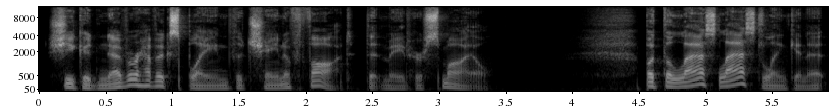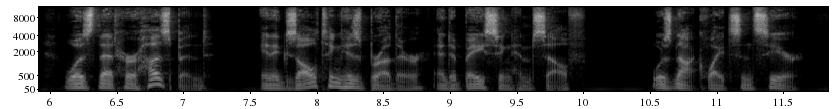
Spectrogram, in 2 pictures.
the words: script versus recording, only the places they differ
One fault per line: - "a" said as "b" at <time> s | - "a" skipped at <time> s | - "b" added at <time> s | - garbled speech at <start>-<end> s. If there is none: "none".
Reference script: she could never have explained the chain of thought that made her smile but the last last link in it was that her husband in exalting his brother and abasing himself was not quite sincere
none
